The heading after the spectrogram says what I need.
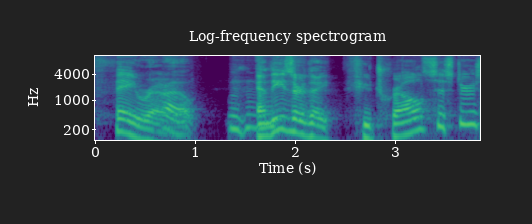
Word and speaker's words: Futrell: And these are the Futrell sisters? That's the way we're pronouncing it.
